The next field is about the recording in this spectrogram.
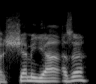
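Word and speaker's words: Shemihaza: Gods uh obviously the if I pronounce it correctly simiyaza some is that correct uh shemiyaza at least that's the shimiyaza yes okay and um obviously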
